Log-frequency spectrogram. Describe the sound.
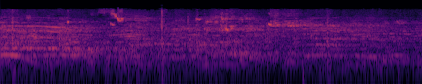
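A basketball is dribbled up the court during a college game between Bemidji State and Duluth. A few soft bounces sit faintly under steady crowd noise and talk.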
